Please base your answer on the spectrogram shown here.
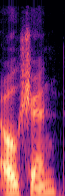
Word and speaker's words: ocean: C has sometimes a power of SH as in ocean, social, associate, etc.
